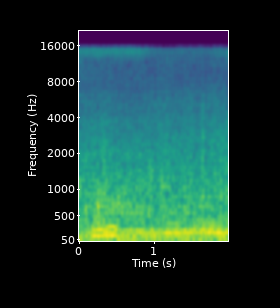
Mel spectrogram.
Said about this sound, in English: Oh, truck.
